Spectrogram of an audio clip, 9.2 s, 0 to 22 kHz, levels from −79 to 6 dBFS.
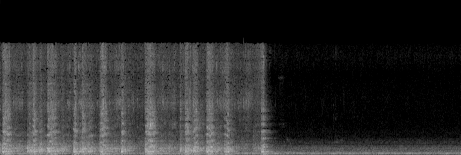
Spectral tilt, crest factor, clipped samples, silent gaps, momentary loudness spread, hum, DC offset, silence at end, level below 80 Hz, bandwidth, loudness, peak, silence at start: -2.5 dB/octave; 20 dB; under 0.1%; none; 18 LU; none; under 0.1%; 0 s; -70 dBFS; 16 kHz; -23 LUFS; -6 dBFS; 0 s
